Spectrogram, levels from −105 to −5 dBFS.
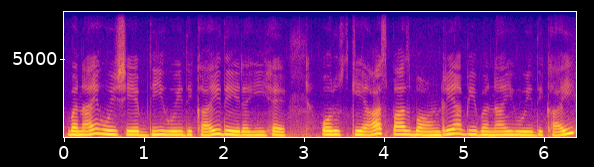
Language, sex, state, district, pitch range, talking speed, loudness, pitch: Hindi, male, Rajasthan, Jaipur, 215-245 Hz, 180 wpm, -12 LUFS, 225 Hz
